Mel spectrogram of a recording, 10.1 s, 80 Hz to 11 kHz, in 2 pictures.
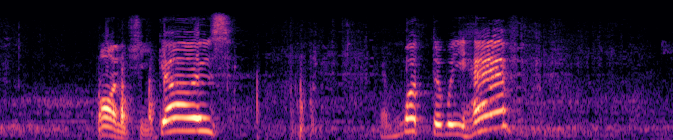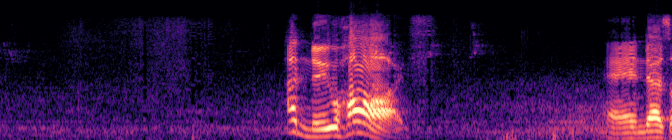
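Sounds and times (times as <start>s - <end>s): aircraft droning overhead: 0.0s - 3.3s, 8.4s - 10.0s.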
